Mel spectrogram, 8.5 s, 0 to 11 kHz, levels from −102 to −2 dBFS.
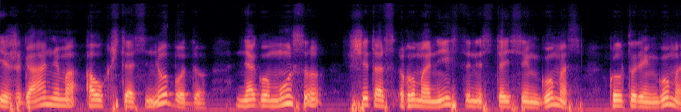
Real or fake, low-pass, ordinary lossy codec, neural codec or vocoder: fake; 9.9 kHz; AAC, 64 kbps; autoencoder, 48 kHz, 128 numbers a frame, DAC-VAE, trained on Japanese speech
